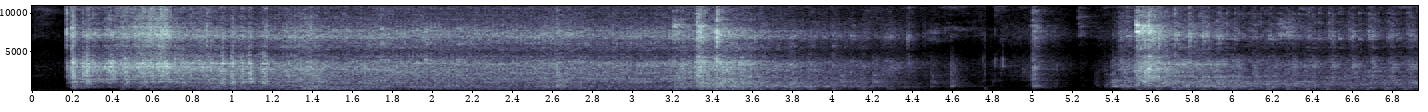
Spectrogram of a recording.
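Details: Older carbureted Honda Beat scooter with hard electric starting, after fixing the starter; short starter whirr, catches right away, idles, dips briefly then picks back up: electric start now works normally.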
